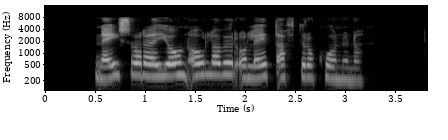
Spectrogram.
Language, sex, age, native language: Icelandic, female, 40-49, Icelandic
